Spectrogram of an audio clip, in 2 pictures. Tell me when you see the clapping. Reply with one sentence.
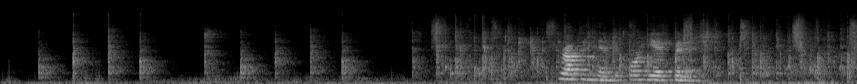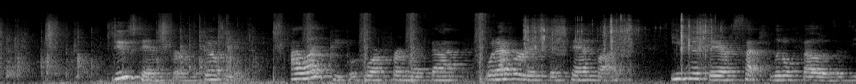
You can hear the clapping from 0.3 to 11.2 s.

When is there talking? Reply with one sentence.
The talking can be heard from 5.5 to 7.1 s and from 9.7 to 17.0 s.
